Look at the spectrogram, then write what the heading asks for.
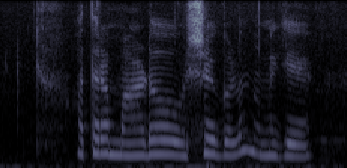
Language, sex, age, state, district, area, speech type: Kannada, female, 18-30, Karnataka, Chitradurga, rural, spontaneous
